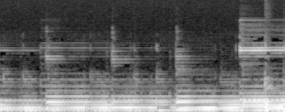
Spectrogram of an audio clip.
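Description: Electric guitar played through a vintage Fender amp, with a warm, effected tone: sustained, slightly distorted chords with a chorus-like shimmer, shifting to new notes roughly every half second to second, no voices.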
